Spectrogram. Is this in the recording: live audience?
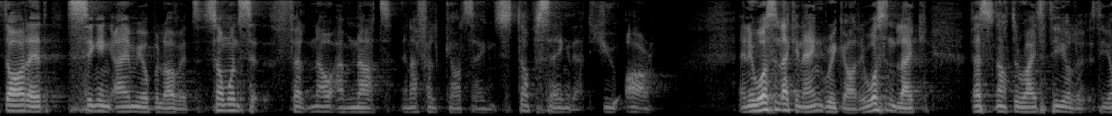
yes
